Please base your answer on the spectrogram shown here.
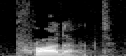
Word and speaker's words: product: topic for another day it is called syllable stress there are instances when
